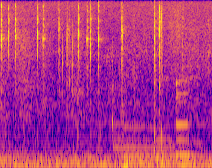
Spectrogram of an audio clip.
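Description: Typing on a laptop keyboard: a run of light key clicks. Faint music tones come in during the second half.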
